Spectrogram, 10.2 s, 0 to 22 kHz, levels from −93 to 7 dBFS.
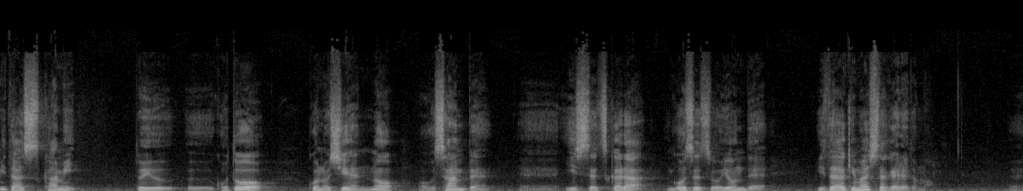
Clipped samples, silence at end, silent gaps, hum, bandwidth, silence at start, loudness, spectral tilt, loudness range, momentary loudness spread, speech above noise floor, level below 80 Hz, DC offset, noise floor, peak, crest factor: under 0.1%; 0 s; none; none; 18 kHz; 0 s; -32 LUFS; -4 dB/octave; 2 LU; 20 LU; 28 dB; -76 dBFS; under 0.1%; -60 dBFS; -14 dBFS; 20 dB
